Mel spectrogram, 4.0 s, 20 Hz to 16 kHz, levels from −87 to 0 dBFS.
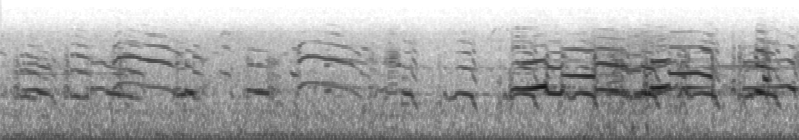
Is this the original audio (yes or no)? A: yes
